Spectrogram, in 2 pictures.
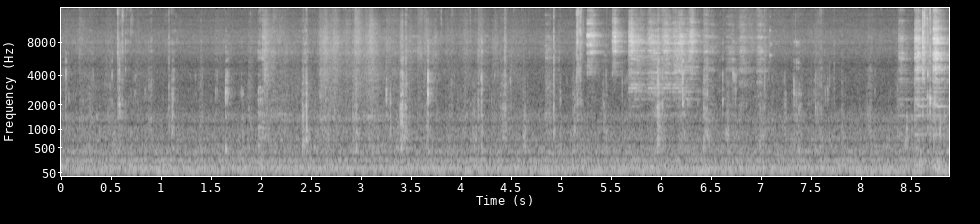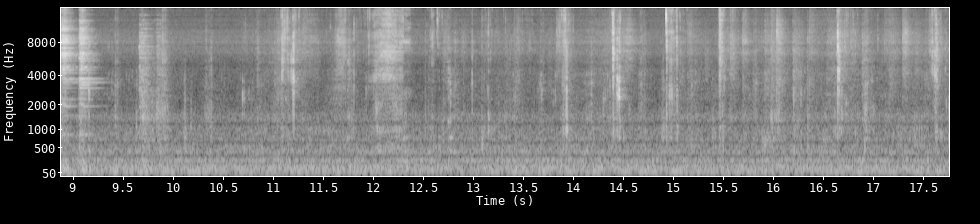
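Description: Close-up mouth sounds of a person eating: chewing, with scattered light clicks of chopsticks. Louder stretches of chewing noise come about five to six seconds in and again about nine seconds in.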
